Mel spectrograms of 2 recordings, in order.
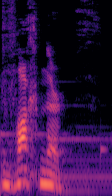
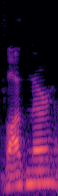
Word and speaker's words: Wagner: r d is rard Vagner I think would be how Germans would say Richard Vagner uh Richard Richard Wagner how Americans say it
